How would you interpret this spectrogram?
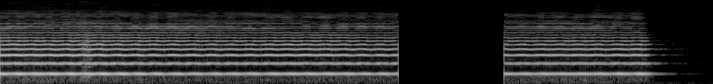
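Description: At 3.98 s the music drops to silence until 5.04 s, a rebuffering stall: the player exhausted its downloaded audio and paused, adding about 1.06 s before resuming exactly where it stopped. The waveform shows a flat gap, the spectrogram a blank vertical band.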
